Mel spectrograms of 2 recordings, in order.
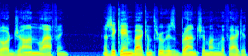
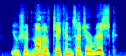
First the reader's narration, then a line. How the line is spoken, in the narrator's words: we all cried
